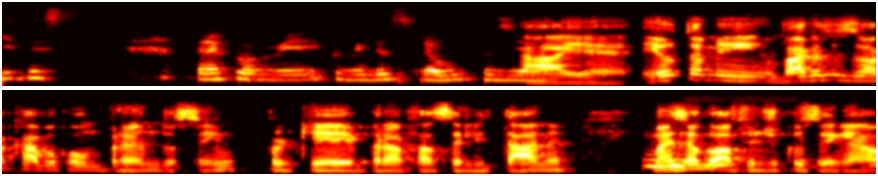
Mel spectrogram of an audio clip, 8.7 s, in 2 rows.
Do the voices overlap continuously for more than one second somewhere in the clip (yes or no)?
no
